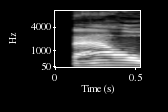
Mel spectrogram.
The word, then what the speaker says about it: bow: These are wave barrier and a bow wave. This is pronounced bow because it's referring to the bow of a ship or the bow of a plane, the front of the plane.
